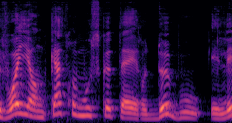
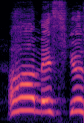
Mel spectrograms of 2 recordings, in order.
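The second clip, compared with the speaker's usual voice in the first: high, loud cry for help; panicked cry; 12 semitones higher, 7 dB louder than usual. A narrator's reading. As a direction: burst in crying out in terror. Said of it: "s'écria-t-il". (cri de panique, aigu)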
